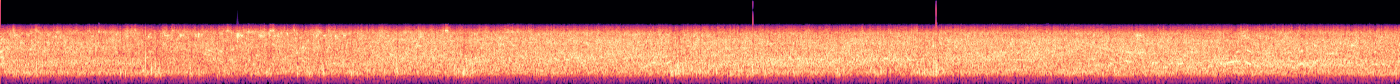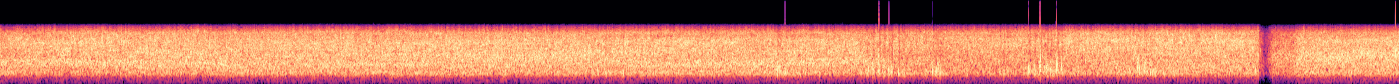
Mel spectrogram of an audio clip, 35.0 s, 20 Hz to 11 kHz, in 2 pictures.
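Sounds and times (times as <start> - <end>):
sea surf breaking on beach: 0.0 - 34.9.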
